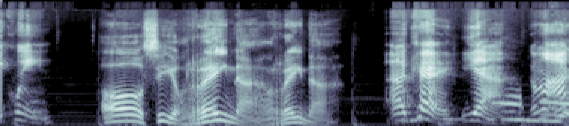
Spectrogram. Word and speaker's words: Reina: Reana. No, I was trying to say Queen. Oh, sí, Reina.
